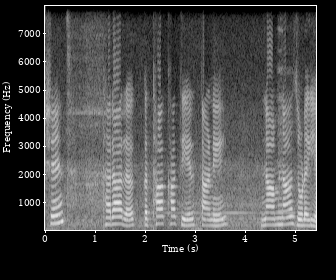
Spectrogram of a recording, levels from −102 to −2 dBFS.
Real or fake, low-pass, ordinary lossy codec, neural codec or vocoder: real; none; none; none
